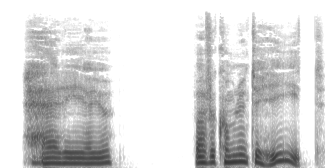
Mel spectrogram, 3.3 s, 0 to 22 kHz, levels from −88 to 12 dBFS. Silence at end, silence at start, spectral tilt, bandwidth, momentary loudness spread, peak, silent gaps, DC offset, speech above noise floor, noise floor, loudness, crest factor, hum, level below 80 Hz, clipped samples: 0.05 s; 0.25 s; -7.5 dB/octave; 13.5 kHz; 6 LU; -2 dBFS; none; under 0.1%; 72 dB; -88 dBFS; -18 LUFS; 16 dB; none; -46 dBFS; under 0.1%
